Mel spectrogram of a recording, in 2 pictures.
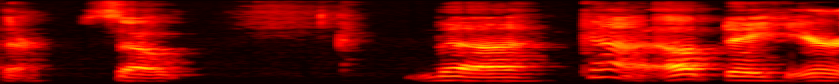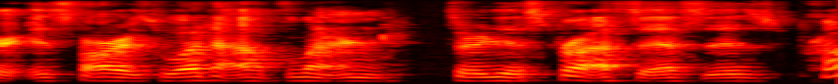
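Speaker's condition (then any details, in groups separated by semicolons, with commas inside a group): Non-traumatic brain injury (abscess)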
